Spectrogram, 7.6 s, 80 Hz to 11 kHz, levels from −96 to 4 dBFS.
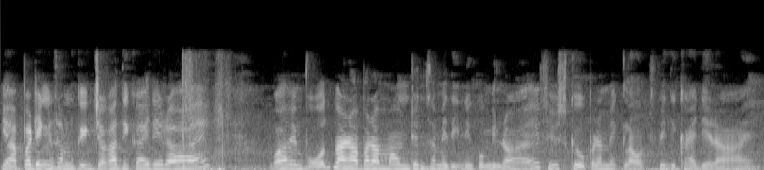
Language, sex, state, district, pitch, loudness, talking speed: Hindi, female, Arunachal Pradesh, Papum Pare, 225 Hz, -19 LUFS, 235 wpm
